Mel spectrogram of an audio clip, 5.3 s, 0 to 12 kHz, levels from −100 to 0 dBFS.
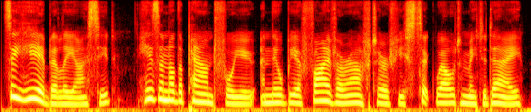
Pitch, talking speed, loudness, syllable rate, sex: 205 Hz, 270 wpm, -17 LUFS, 6.5 syllables/s, female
